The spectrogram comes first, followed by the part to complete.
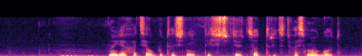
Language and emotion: Russian, sad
